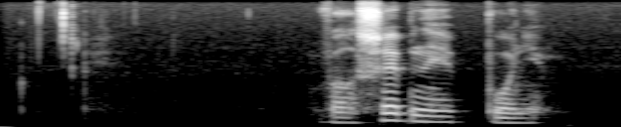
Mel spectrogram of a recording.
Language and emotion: Russian, neutral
